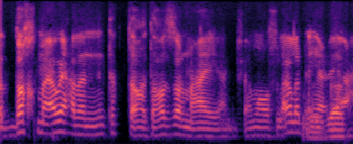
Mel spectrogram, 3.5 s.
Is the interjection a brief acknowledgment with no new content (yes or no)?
yes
